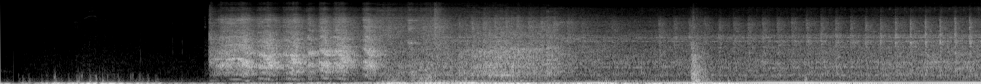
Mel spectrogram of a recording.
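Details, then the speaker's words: 1989 Honda Prelude 3rd gen, cold start, manual in neutral; uneven idle with faint irregular tick from the bottom end; owner suspects rod knock from a damaged rod bearing, not confirmed; engine ticking at idle. "it's a ticking sound so you start hearing ticking sound when the engine is on"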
